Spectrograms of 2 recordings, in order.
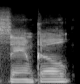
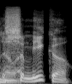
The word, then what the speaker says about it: Samco: Like I said, my actual name is Samco. I just tell people Sam because it's easier. They don't know how to pronounce Samco for whatever reason. Samiko. Samiko, Sanoco, Costco. I've heard everything in between.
